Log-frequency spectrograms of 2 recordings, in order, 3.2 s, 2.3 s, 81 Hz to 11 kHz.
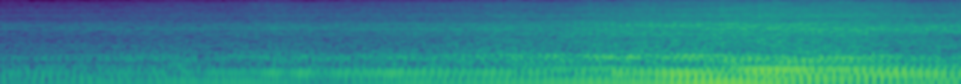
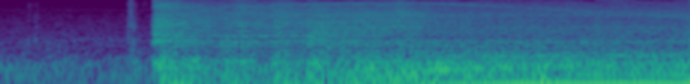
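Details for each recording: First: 2011 Chevrolet Prisma (same as Corsa Classic, Celta): harsh metallic grind bursts out on cranking before the engine catches and runs, recorded from the front with camera outside; fault in the starter motor, to be removed. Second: 2011 Chevrolet Prisma after repair of starter grinding on cranking: brief crank, engine catches at once and settles to steady idle with no grinding; fault usually just starter lubrication.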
